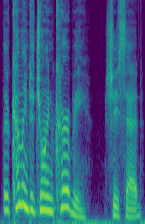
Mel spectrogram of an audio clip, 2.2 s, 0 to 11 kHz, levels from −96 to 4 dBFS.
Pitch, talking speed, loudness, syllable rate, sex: 180 Hz, 195 wpm, -15 LUFS, 5.6 syllables/s, male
